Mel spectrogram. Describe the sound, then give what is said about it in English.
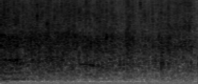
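An audience at a church service claps hands in praise to God, a steady, dense wash of applause that holds at an even level throughout, with no voices standing out. “Come on, would you put an amen on that as you clap your hands and just say amen?”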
